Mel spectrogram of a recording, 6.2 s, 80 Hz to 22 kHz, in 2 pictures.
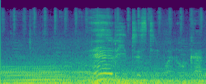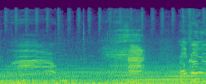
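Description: Peugeot 308 GT Line driven hard on a track, heard from inside the cabin as a steady engine and road rumble. Background music plays over it, with short bits of voice.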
